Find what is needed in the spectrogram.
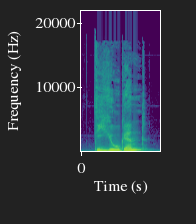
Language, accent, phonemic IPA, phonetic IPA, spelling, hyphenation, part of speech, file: German, Austria, /ˈjuːɡənt/, [ˈjuːɡŋ̍t], Jugend, Ju‧gend, noun, De-at-Jugend.ogg
- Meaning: 1. youth (quality or state of being young; part of life following childhood) 2. youth (young people collectively)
